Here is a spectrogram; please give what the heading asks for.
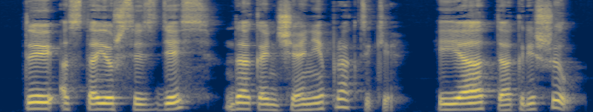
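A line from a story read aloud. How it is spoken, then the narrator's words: Calm. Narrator (Russian): произнес Рейвен уже спокойно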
